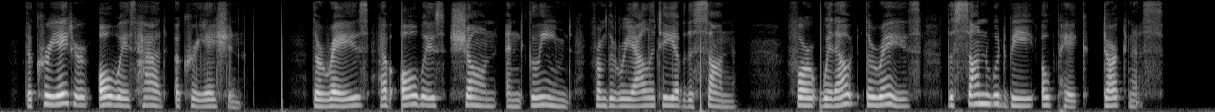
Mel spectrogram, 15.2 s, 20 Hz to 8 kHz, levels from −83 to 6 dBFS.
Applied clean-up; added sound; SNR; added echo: neural diffusion model UNIVERSE++.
